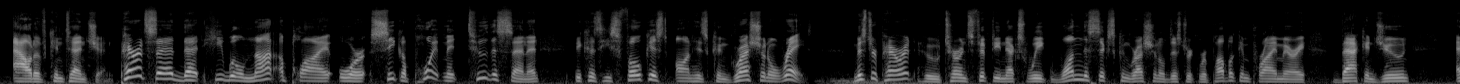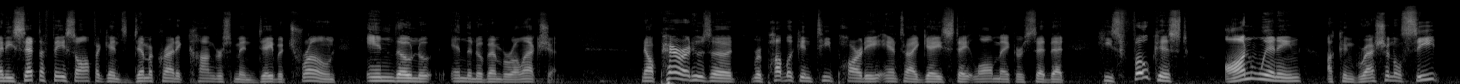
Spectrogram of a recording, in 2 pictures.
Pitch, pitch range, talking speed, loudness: 150 Hz, 130-180 Hz, 155 wpm, -31 LUFS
